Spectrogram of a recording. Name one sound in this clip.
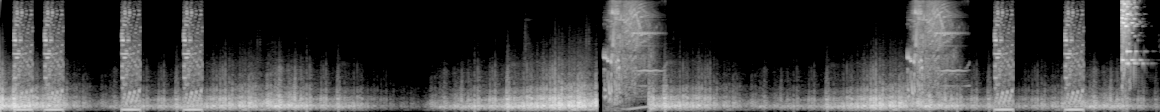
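Coins chime with a bright ping.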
